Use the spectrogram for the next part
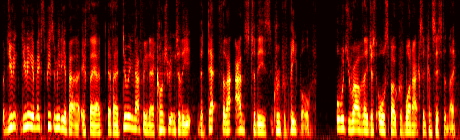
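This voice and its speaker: Podcast host, man of middle pitch, talks it through in long stretches, dead-dry recording. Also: lively intonation, fast talker, dry recording. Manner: explains at length, checks in with "right?". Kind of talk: casual podcast discussion.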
